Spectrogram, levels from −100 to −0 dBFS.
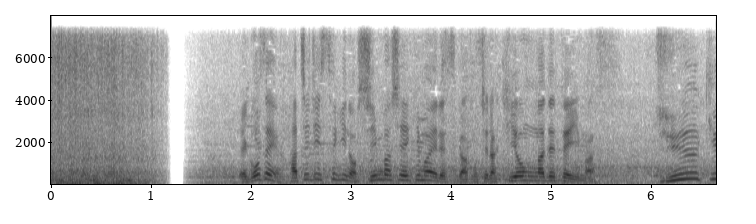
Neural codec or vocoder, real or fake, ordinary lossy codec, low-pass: none; real; none; 7.2 kHz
